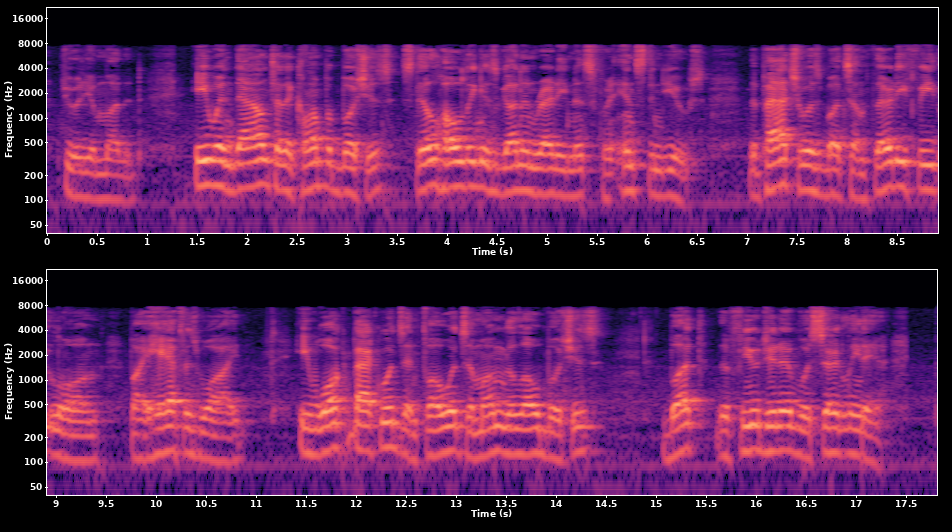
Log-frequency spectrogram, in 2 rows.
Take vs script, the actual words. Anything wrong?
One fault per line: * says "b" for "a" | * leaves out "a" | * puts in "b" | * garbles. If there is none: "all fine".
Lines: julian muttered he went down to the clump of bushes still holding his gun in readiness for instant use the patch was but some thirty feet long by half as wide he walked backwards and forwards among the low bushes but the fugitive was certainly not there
* leaves out "not"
